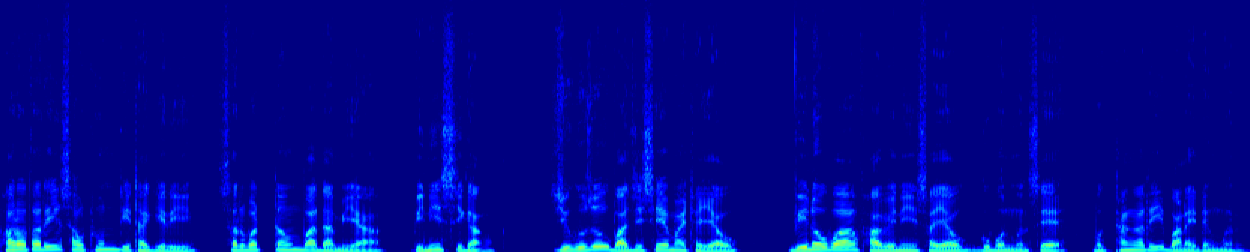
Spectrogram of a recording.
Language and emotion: Bodo, neutral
